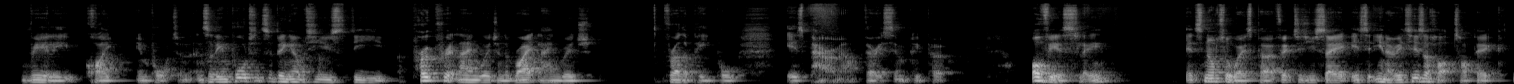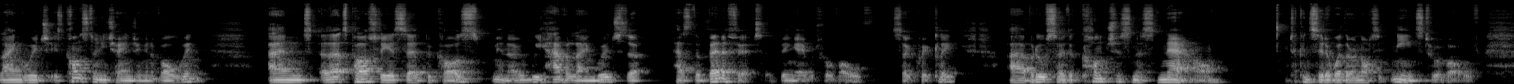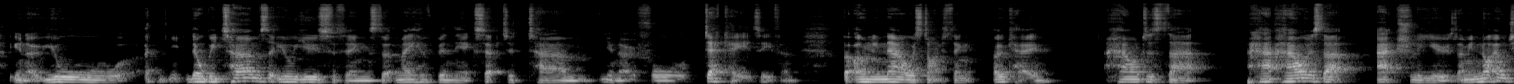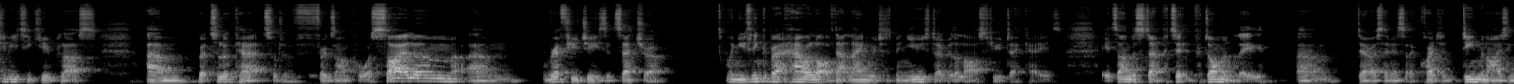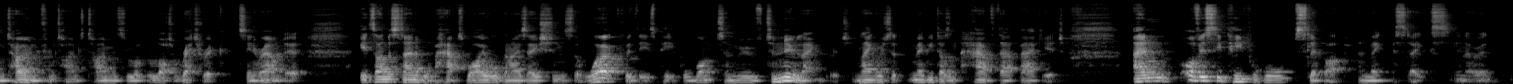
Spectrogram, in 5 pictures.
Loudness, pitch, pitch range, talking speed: -27 LUFS, 105 Hz, 90-120 Hz, 180 wpm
